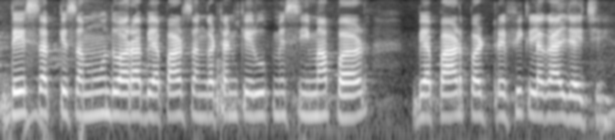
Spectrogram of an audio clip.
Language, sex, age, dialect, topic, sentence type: Magahi, female, 25-30, Western, banking, statement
